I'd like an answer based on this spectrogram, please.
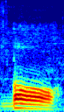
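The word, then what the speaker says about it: Buhl: as you can see that says bu HL pronounced Bowl storage shed that sets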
